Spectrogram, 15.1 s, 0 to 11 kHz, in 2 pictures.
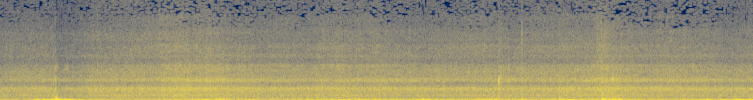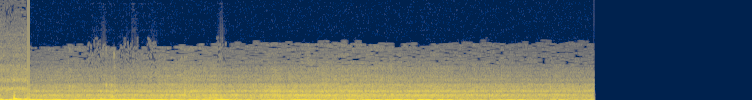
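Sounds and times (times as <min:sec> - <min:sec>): whitewater rapids rushing: 0:00.0 - 0:07.8
wind buffeting microphone: 0:00.0 - 0:09.0
water thumping against boat: 0:00.4 - 0:00.9, 0:03.2 - 0:07.8.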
